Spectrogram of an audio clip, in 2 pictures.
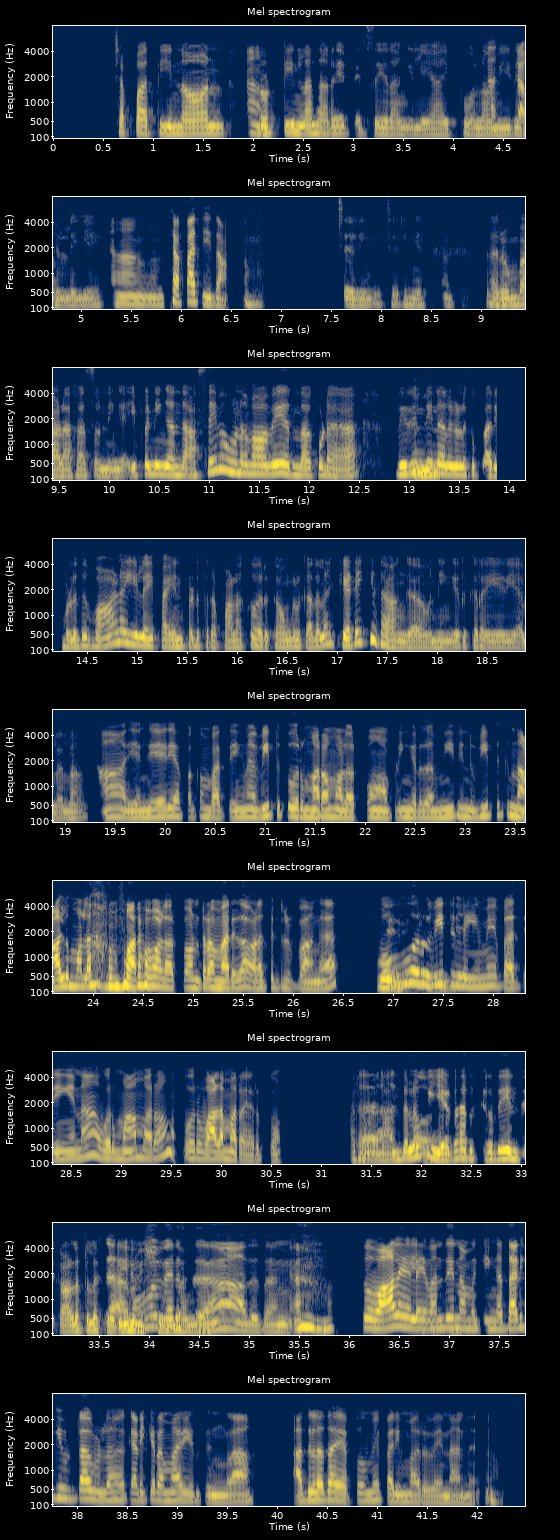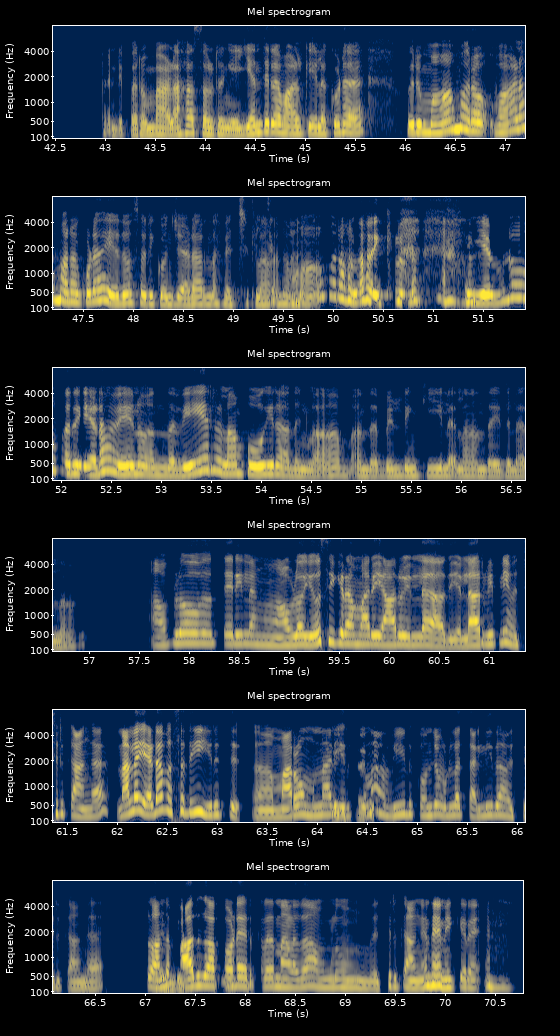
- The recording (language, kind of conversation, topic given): Tamil, podcast, விருந்தினர்களுக்கு உணவு தயாரிக்கும் போது உங்களுக்கு முக்கியமானது என்ன?
- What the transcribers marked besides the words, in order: other background noise; chuckle; laughing while speaking: "வீட்டுக்கு நாலு மல மரம் வளர்ப்போன்ற மாரி தான் வளர்த்துட்டுருப்பாங்க"; laughing while speaking: "அது ரொம்ப பெருசு ஆ, அதுதாங்க"; in English: "ஸோ"; laughing while speaking: "வச்சிருக்கலாம்"; laughing while speaking: "ஆனா மாமரம்லாம் வைக்கணும்னா, எவ்வளோ ஒரு இடம் வேணும்?"; in English: "சோ"; laughing while speaking: "நெனைக்கிறேன்"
